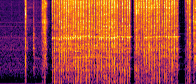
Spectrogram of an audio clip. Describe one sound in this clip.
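A metal file rasps back and forth across metal.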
